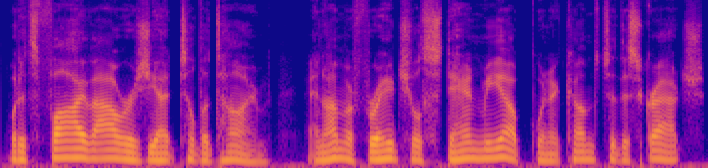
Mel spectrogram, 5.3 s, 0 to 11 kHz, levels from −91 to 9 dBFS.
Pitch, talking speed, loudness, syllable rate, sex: 110 Hz, 235 wpm, -19 LUFS, 4.8 syllables/s, male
